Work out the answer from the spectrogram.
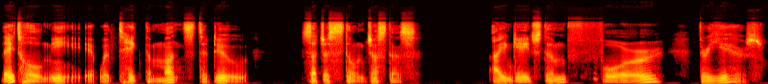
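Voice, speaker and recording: Man voicing a deep, gravelly, seductive dragon. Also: sing-song, fairly bright tone, no room sound, heavily acted. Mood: proud, rapt. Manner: slow, courtly, seductive, savouring words. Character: suave possessive male dragon in disguise, acquisitive treasure collector. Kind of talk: romantic fantasy audio roleplay, addressed to the listener.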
